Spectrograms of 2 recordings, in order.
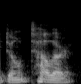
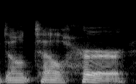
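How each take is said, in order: First: The H sound in 'her' is dropped. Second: The H sound in 'her' is clearly pronounced. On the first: This is how many people actually speak. "that's how many people speak" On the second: This is the technically correct form. "if you want to be correct and say it correctly"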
